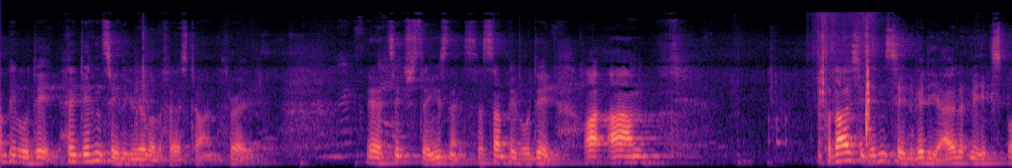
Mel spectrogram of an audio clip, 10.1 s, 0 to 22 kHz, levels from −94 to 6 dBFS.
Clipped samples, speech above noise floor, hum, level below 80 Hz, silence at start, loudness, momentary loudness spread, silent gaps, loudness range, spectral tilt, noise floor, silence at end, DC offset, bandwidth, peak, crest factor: under 0.1%; 31 dB; none; -80 dBFS; 0 s; -26 LUFS; 18 LU; none; 6 LU; -4.5 dB/octave; -57 dBFS; 0 s; under 0.1%; 16 kHz; 0 dBFS; 26 dB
